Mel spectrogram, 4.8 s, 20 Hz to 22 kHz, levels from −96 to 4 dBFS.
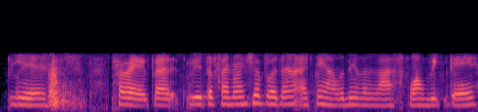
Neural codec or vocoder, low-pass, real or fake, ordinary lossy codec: codec, 24 kHz, 3 kbps, HILCodec; 3.6 kHz; fake; none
